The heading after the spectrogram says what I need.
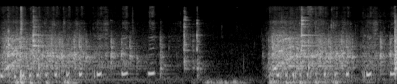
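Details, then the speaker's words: Homelite LR4300 generator with a 7.5 hp Robin Subaru EY28 engine after a carburetor rebuild, fresh 91 octane fuel. Pops unevenly and falters: it runs on choke and dies off choke. The plug was found wet, so a fouled BPR6HS plug is suspected, not fuel. "the generator fired up and ran on choke and when I took it off a choke it died now I don't think it's a fueling issue because I pulled the plug and the plug is wet"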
